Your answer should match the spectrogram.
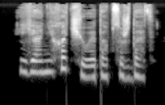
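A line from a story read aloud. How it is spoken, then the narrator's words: Sharp exhale. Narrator (Russian): резко выдохнула она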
